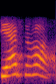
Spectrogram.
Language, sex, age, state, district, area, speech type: Odia, female, 30-45, Odisha, Boudh, rural, conversation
